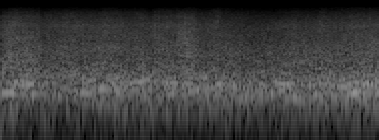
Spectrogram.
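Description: Late model stock cars race around a speedway in a steady, dense roar of engines, with a commentator talking continuously over the sustained field noise.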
